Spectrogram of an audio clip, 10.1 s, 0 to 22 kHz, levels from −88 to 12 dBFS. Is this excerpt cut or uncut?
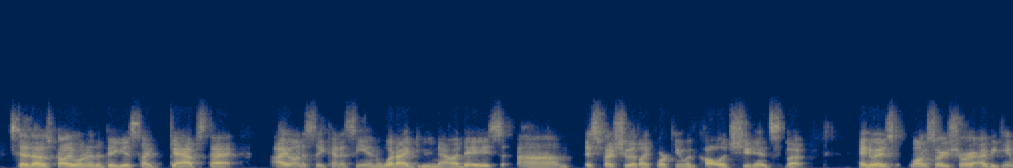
cut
